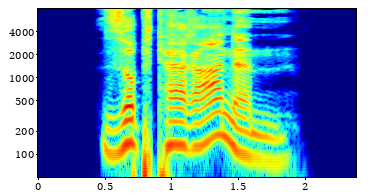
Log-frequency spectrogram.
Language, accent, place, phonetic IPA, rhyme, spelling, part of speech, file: German, Germany, Berlin, [ˌzʊptɛˈʁaːnəm], -aːnəm, subterranem, adjective, De-subterranem.ogg
- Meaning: strong dative masculine/neuter singular of subterran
